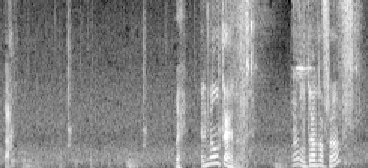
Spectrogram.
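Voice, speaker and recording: A Brazilian male game streamer with a high-pitched, very lively voice that swings up and down. He talks informally to his chat, thinking out loud in loose slang, with faint noise behind him. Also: normal speed. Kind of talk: casual gameplay commentary.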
